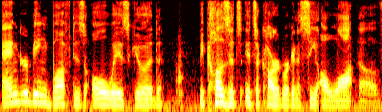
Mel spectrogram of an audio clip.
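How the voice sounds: The reading comes in a natural reading voice. That voice carries the text from start to finish.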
